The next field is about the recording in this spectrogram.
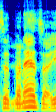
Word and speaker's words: Bonanza: Bonanza, yeah.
